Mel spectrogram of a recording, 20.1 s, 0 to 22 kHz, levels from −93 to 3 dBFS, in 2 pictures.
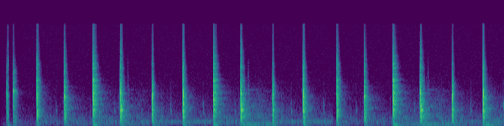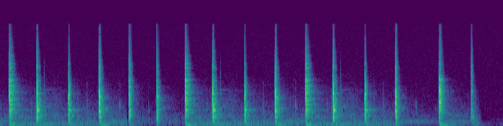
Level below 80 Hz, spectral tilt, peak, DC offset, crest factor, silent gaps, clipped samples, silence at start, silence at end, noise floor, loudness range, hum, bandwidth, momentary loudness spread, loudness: -52 dBFS; -4 dB/octave; -2 dBFS; under 0.1%; 26 dB; none; under 0.1%; 0.15 s; 0.6 s; -71 dBFS; 2 LU; none; 11.5 kHz; 15 LU; -26 LUFS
